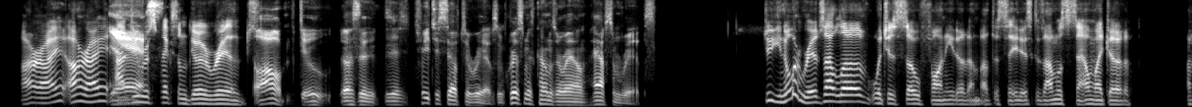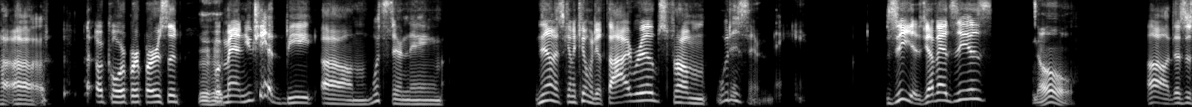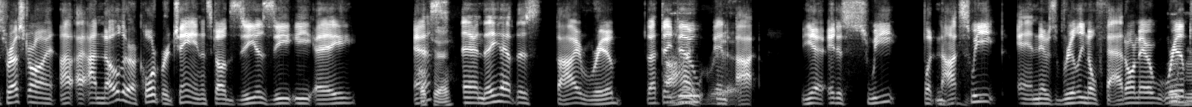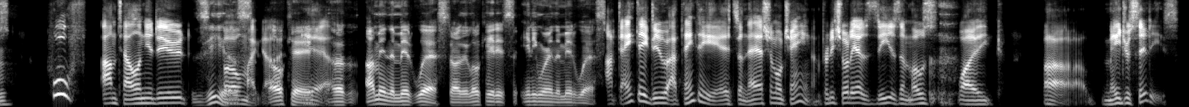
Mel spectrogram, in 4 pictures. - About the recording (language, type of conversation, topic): English, unstructured, How can I let my hobbies sneak into ordinary afternoons?
- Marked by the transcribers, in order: other background noise; laughing while speaking: "a a a"; tapping; throat clearing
